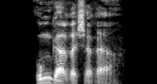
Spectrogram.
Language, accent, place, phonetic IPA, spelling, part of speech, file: German, Germany, Berlin, [ˈʊŋɡaʁɪʃəʁɐ], ungarischerer, adjective, De-ungarischerer.ogg
- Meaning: inflection of ungarisch: 1. strong/mixed nominative masculine singular comparative degree 2. strong genitive/dative feminine singular comparative degree 3. strong genitive plural comparative degree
